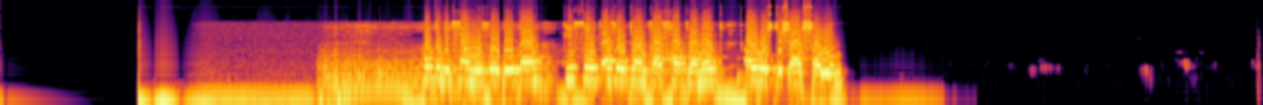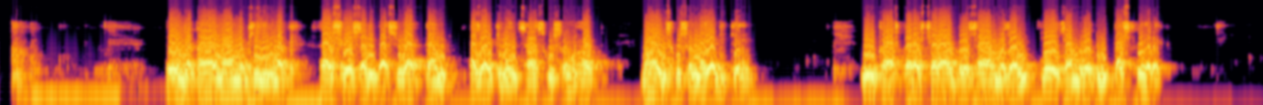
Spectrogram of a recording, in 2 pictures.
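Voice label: dialect collection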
